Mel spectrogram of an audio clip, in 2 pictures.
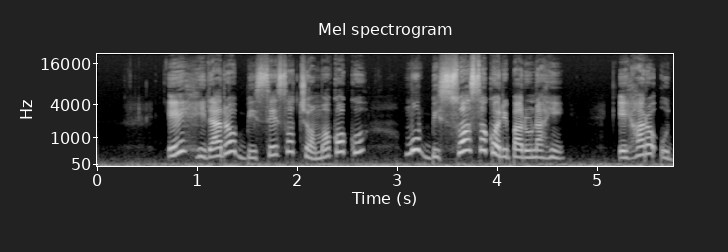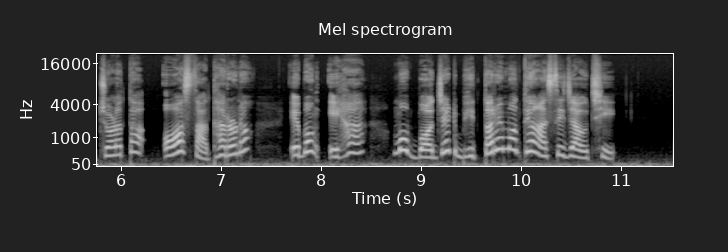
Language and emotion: Odia, surprised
